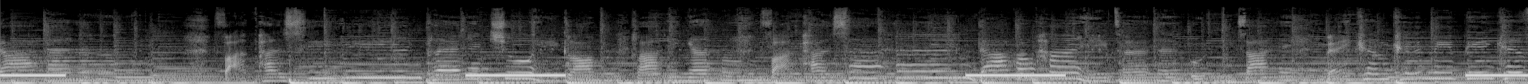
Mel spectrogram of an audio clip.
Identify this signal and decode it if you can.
Ringback tone (Europe, 425 Hz), with speech.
